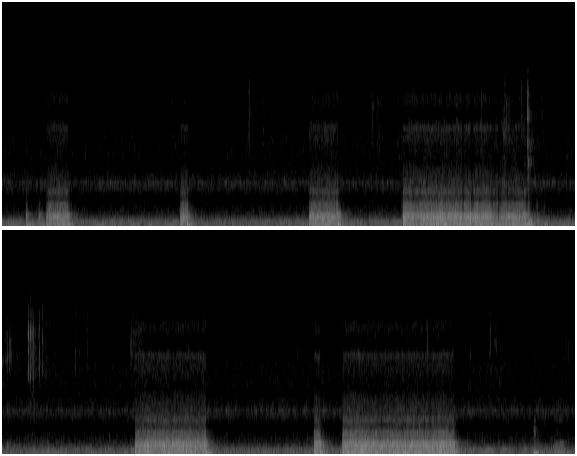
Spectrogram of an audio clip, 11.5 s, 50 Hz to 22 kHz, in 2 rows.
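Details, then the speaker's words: Rare Crosley model 58 Buddy Boy radio, first power-up with an antenna hooked on: hiss and static cut in and out in bursts with no station holding; it gets a few stations but reception is poor. "so it gets a few stations it's not good"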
